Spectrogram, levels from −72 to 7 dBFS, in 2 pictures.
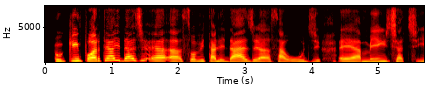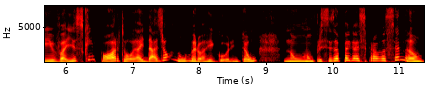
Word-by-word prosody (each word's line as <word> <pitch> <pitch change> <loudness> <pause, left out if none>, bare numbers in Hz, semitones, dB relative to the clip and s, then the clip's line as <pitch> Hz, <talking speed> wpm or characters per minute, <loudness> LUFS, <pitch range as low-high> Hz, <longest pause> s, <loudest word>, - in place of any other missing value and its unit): O 225 -1 0
que 275 +5 +2
importa 275 +2 +7
é - - +6
a 320 - +6
idade, 310 -1 +2
é - - +1
a 235 -3 +4
a 215 - -4
sua 235 +3 -3
vitalidade, 205 -2 +2
é 190 - +1
a - - -6
saúde, 185 +2 -4 0.2
é 180 +1 +2
a 170 - +2
mente 190 +4 -3
ativa, 195 +2 -3
isso 240 +10 -4
que 430 - -11
importa 245 - 0
o 185 - -2
a 185 +2 -1
idade 210 - -2
é - - -2
um 395 0 -17
número 240 -5 -2
a - - -6
rigor, 175 -3 -6
então, 220 - -4 0.4
num 210 +1 -2
num 215 0 -1
precisa 255 +8 -2
pegar 315 -1 -2
isso 305 - -10
pra 300 -1 -3
você 305 +6 -5
não. 205 - 0
215 Hz, 200 wpm, -22 LUFS, 190-265 Hz, 0.4 s, importa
